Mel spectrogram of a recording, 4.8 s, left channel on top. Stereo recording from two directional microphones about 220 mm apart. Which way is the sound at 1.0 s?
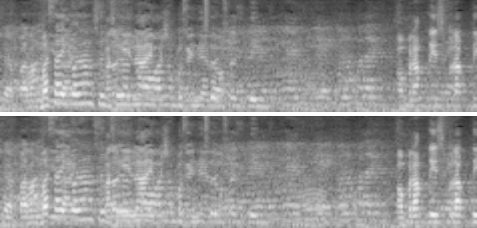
20° right (ahead or behind).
